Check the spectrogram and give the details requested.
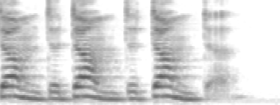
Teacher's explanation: trochaic trimeter sounds like dum de dum de dum de it has three trochaic feet · It has 3 trochaic feet.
